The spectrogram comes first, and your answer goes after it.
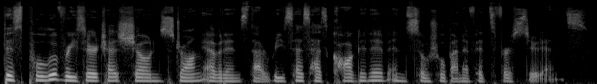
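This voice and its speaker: A woman narrating a scripted student report in a measured, informative way. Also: sits low, fairly even intonation, darkish tone, no room sound, studio quality.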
